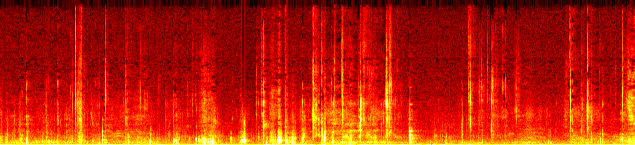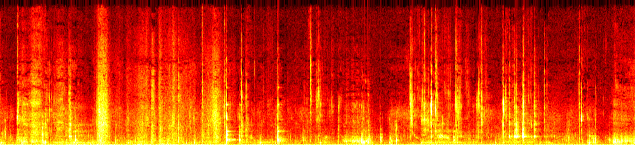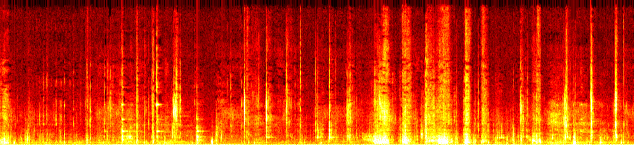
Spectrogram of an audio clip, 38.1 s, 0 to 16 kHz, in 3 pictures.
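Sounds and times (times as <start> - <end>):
person chewing noodles: 0.0 - 15.6, 16.4 - 38.0.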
